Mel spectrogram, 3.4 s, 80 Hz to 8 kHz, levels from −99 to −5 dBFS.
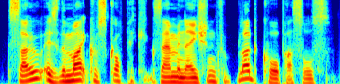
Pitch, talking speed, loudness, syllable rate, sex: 145 Hz, 140 wpm, -18 LUFS, 5.4 syllables/s, male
